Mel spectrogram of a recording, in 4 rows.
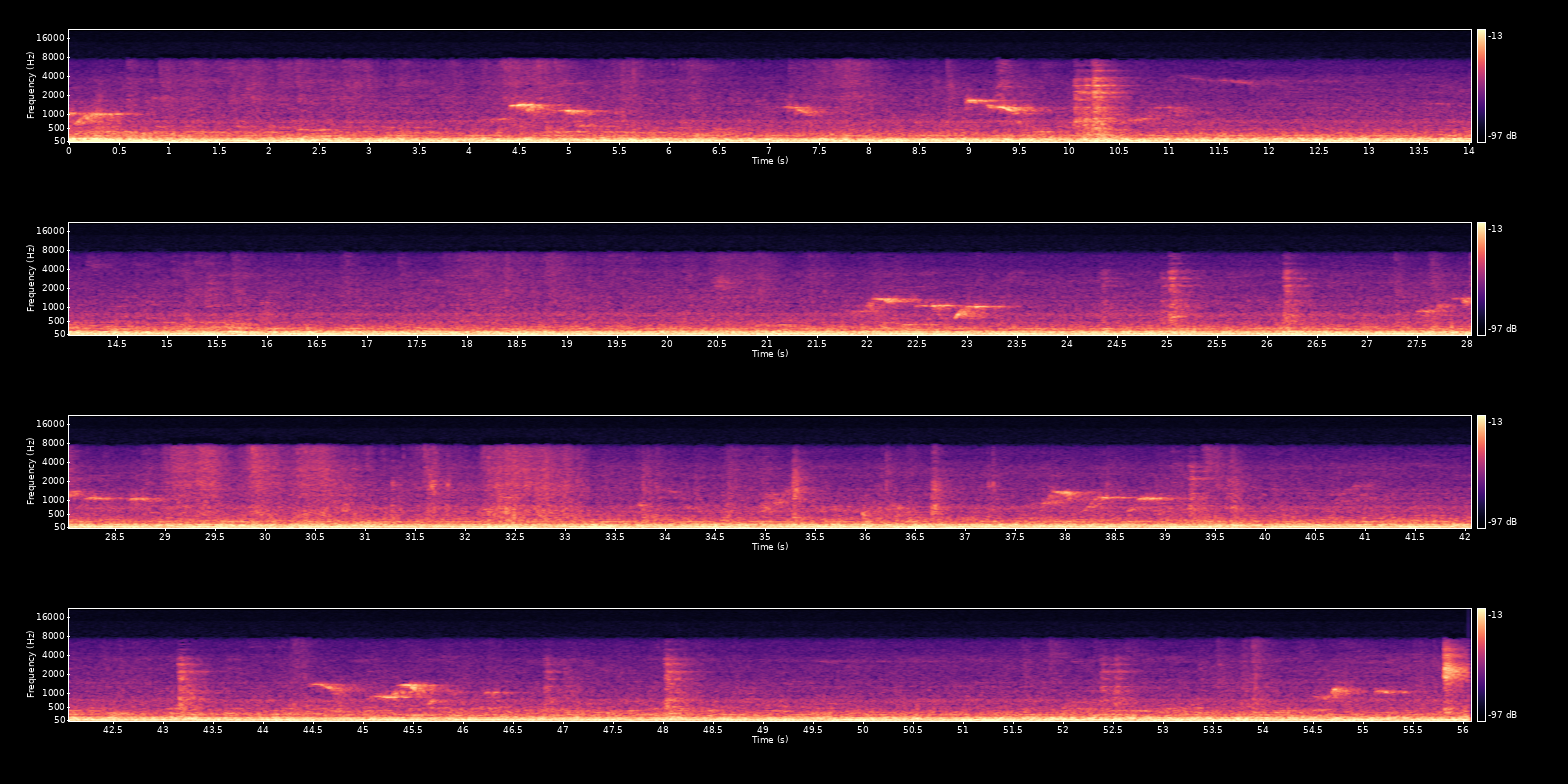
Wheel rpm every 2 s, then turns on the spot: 0, 0, 0, 0, 0, 0, 0, 0, 0, 0, 0, 0, 0, 0, 0, 0, 0, 0, 0, 0, 0, 0, 0, 0, 0, 0, 0, 0.
none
